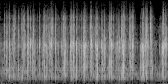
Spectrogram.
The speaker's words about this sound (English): The golf clap comes in, and I'm glad that my producer agrees with me on that.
